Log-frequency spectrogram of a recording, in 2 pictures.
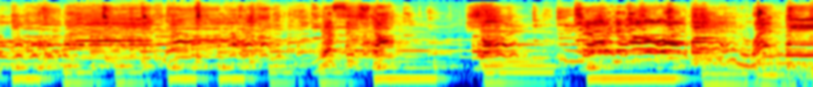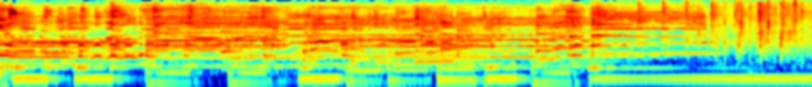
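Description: Bluegrass string band playing the closing bars of an old-time song: five-string banjo, fiddle, mandolin and upright bass, with a man's voice singing over them. The tune settles onto a long held final chord about fourteen seconds in.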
